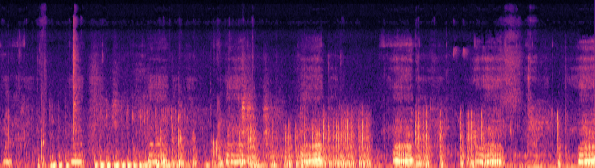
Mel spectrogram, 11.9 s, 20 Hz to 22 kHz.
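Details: Sleeping 12-week-old American Staffordshire Terrier puppy snoring: low, rumbling snorts and grunting snores repeating with each breath.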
